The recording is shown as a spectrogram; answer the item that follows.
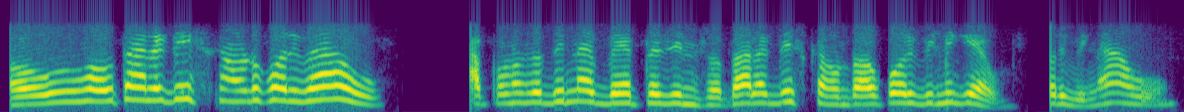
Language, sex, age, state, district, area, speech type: Odia, female, 45-60, Odisha, Angul, rural, conversation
